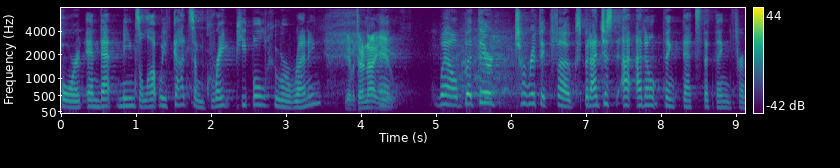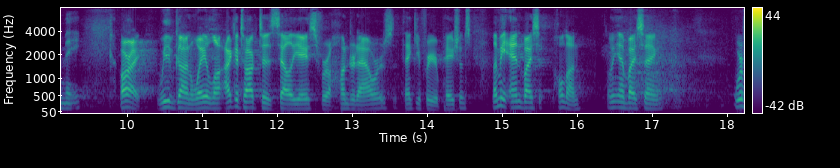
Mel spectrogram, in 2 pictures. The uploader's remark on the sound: Live from the Buckhead Theatre in Atlanta, Georgia.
